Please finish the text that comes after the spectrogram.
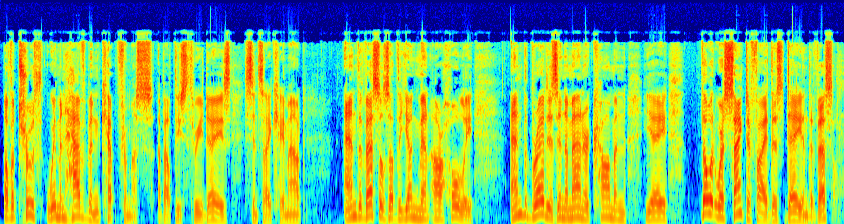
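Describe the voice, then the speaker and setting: Animated, insistent young warrior played by a man. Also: on the high side, moderate pace, no echo, clean studio sound. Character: earnest young fugitive warrior, pressing and persuasive. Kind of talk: dramatized scripture reading, archaic English.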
